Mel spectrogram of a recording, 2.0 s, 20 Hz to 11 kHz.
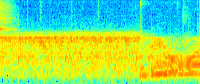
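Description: Icom IC-R8500 communications receiver in upper-sideband mode giving steady static hiss, its narrow passband cutting off the high frequencies; about a second and a half in, a voice comes through the receiver.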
